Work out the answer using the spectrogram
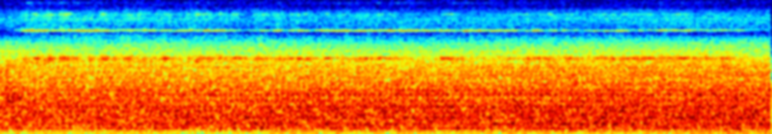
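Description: Narrow-gauge diesel-hauled passenger train running along the track: a steady rumble and rattle with a faint high whine.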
